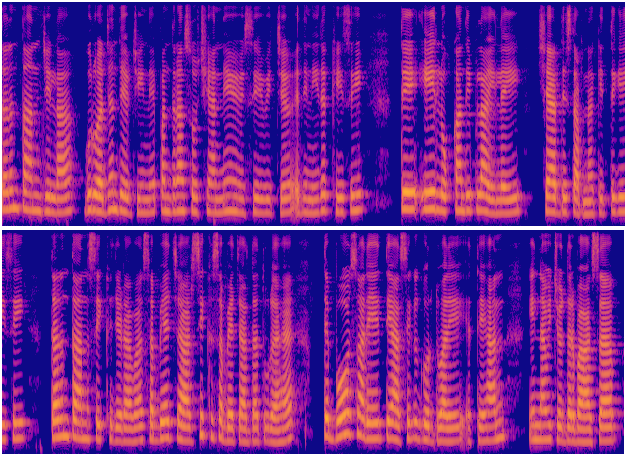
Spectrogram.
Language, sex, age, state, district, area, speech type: Punjabi, female, 45-60, Punjab, Tarn Taran, urban, spontaneous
